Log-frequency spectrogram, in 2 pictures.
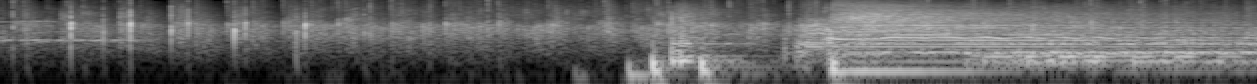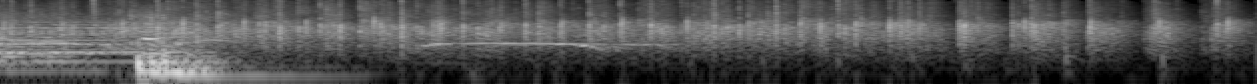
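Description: An audience applauds steadily throughout for performers who have just finished, a dense patter of many hands clapping. Loud music with a low, sustained tonal bed swells over the clapping for a few seconds midway, then the applause continues alone.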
